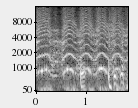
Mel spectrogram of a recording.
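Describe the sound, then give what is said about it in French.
A contestant in a seagull-cry contest mimics a seagull's cry: loud, nasal squawking calls that rise and fall in pitch, repeated in a wavering run with no pauses and no other sounds. “Écoutez tous les différents candidats, c'est pas mal la mouette.”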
